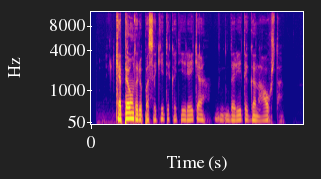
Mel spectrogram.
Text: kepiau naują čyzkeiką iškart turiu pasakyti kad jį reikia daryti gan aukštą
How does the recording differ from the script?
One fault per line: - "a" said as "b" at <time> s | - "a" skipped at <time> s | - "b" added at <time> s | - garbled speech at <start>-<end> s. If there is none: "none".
- "naują čyzkeiką iškart" skipped at 0.8 s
